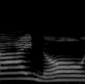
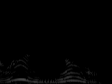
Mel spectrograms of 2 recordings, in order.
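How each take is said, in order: First: High, loud wail of agreement; acted exasperated yell; frantic admission. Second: Low, hushed sheepish reply; small, defeated acknowledgement; meek admission. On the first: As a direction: cry it out in mock despair. Retold panicked reply to mom. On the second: Retold or imitated. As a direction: admit it softly, like a scolded kid. Retold meek reply to scolding.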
